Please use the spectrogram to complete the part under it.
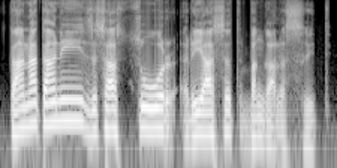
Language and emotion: Kashmiri, neutral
